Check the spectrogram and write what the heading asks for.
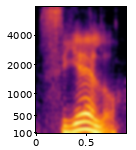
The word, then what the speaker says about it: cielo: This word is cielo. The C is at the beginning of the word, and yet the pronunciation is of a S.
